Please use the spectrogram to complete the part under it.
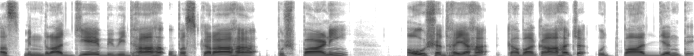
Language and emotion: Sanskrit, neutral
